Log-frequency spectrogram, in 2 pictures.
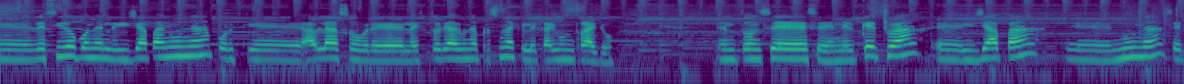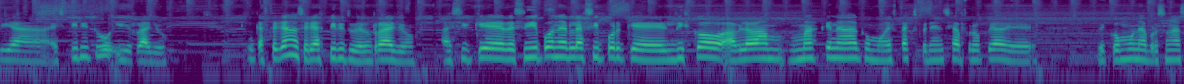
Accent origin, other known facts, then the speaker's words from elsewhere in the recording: Mexico; now in Argentina; hoy vivo acá en Tras la Sierra, en Argentina, aunque soy mexicana.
